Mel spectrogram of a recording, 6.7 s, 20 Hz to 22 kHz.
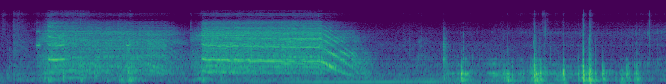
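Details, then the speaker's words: MaxxAir RV ceiling fan motor after replacing bearings with 608Z, bench-tested without blade: clean steady whine spinning up and winding down, no chirp; normal running. "Oh yeah, and it doesn't chirp anymore."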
